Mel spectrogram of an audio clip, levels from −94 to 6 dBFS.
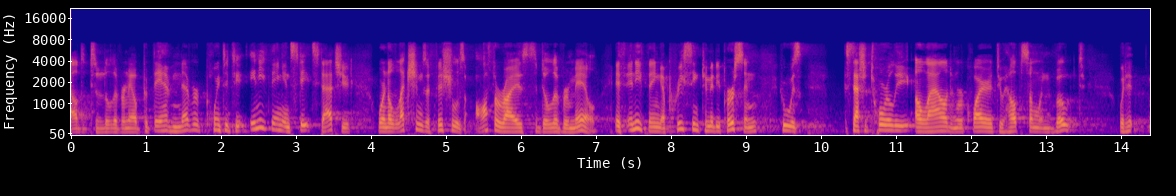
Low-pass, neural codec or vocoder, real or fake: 7.2 kHz; codec, 16 kHz, 2 kbps, X-Codec, HuBERT features, trained on balanced general audio; fake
